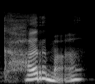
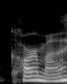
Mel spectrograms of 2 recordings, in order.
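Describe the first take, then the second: First: It is said with a Sanskrit pronunciation. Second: It is said with an American English pronunciation. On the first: "let's use the Sanskrit pronunciation" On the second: "karma in, in American English"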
